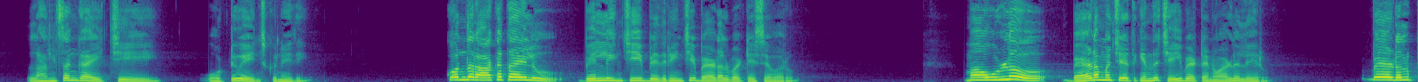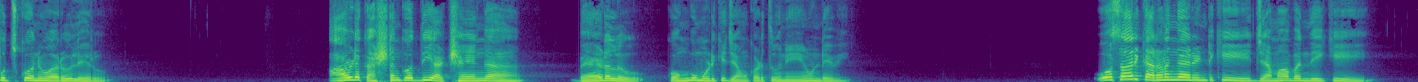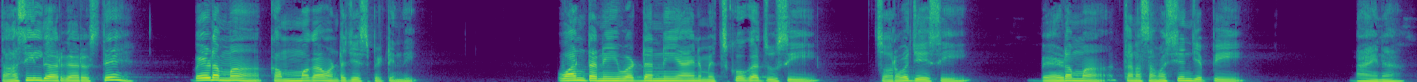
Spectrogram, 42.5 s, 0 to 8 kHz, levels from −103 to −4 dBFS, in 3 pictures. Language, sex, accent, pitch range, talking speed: Telugu, male, native, 130-180 Hz, 75 wpm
